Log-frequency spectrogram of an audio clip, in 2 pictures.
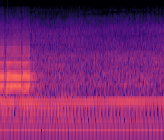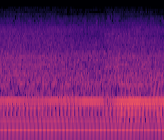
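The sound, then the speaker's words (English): A police cruiser's car horn in a video game, sounding like an ordinary civilian horn, gives one short, loud blast before a steady engine drone carries on alone. “Oh wow, the horn sounds more like a civilian horn.”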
